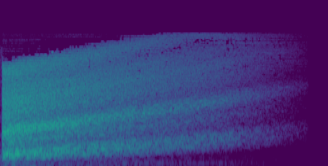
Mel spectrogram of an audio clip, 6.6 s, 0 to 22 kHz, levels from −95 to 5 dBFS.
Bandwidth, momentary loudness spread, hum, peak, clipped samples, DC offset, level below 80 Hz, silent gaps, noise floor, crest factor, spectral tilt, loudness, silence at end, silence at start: 11 kHz; 21 LU; none; -22 dBFS; under 0.1%; under 0.1%; -80 dBFS; none; -72 dBFS; 20 dB; -1.5 dB/octave; -40 LUFS; 1.05 s; 0 s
